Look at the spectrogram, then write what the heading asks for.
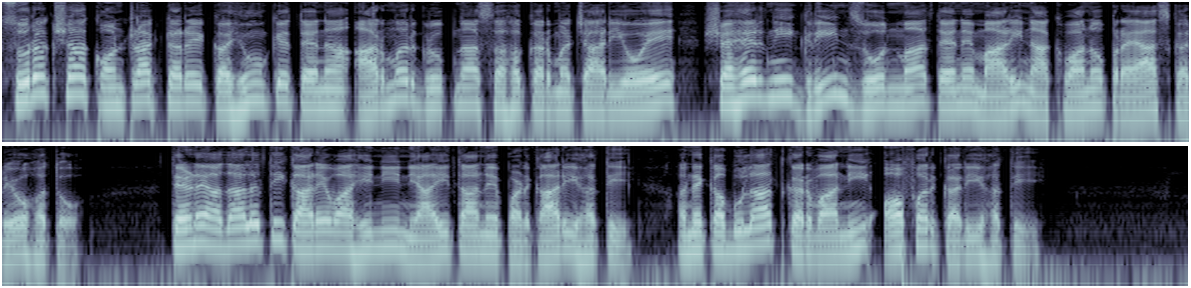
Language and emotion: Gujarati, neutral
